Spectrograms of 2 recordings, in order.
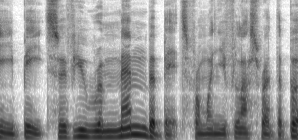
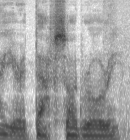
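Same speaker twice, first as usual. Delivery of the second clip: low mock insult; 6 semitones lower, 9 dB quieter than usual. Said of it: "you just go".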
